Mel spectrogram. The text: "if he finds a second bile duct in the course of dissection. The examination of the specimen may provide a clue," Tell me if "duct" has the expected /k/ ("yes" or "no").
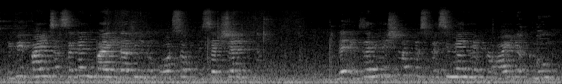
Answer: no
